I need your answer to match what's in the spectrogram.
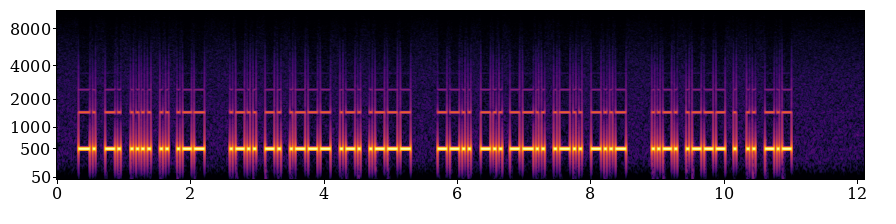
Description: Morse code, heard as a keyed tone, hand-sent with a straight key, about 28 wpm, 500 Hz. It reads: NNHIW LNJRJ ZDZLX FJEIK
